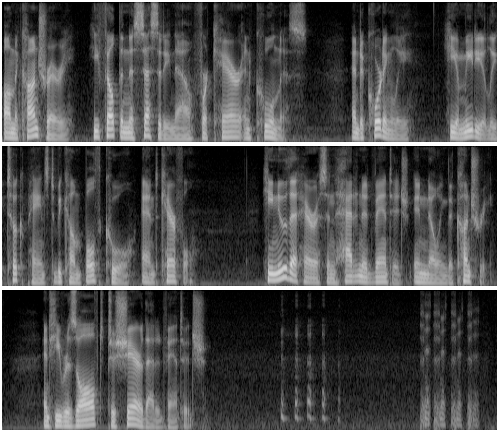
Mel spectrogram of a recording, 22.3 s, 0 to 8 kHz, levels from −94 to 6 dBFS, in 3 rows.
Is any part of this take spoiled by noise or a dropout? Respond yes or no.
yes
